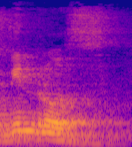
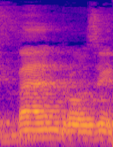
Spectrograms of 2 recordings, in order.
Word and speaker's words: vin rosé: we call vin rosé, often mispronounced vin rose. It's vin rosé, it's French, which means pinkish wine, or actually a form of red wine.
